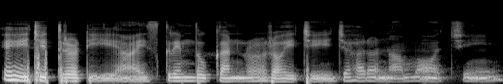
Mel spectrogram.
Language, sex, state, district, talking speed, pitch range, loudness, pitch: Odia, female, Odisha, Khordha, 105 wpm, 150-180 Hz, -16 LUFS, 160 Hz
